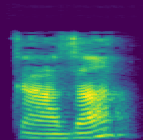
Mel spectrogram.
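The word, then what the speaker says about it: casa: এস এর আগে পরে ভোকালে থাকলে। যেমন আমি দেখাই, কেমন দেখাই আপনারে, বলি যে কাজা, রিজো, না, যেখানে এস এর উচ্চারণ কিসের মতো হয়েছে?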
